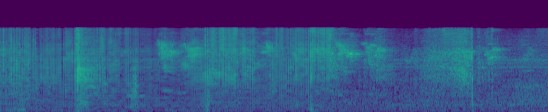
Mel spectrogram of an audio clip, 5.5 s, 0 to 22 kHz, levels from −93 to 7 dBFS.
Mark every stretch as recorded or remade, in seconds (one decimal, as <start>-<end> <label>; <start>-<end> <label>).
0.0-3.3 remade; 3.3-5.5 recorded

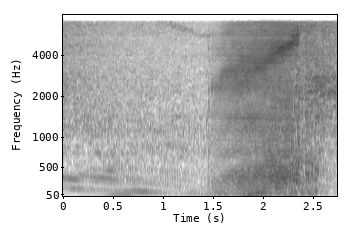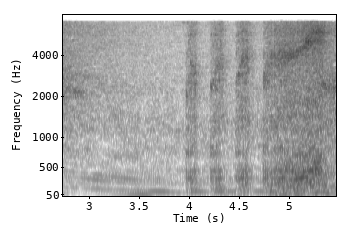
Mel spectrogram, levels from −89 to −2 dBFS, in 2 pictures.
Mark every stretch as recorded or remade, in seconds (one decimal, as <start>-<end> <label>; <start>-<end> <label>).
0.0-1.5 recorded; 1.5-2.3 remade; 2.3-5.5 recorded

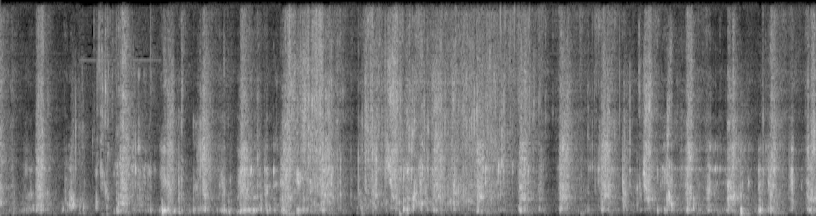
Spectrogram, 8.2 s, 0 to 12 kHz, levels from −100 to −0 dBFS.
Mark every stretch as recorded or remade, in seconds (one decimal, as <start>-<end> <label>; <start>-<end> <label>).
0.0-0.8 remade; 0.8-1.6 recorded; 1.6-4.7 remade; 4.7-5.4 recorded; 5.4-8.2 remade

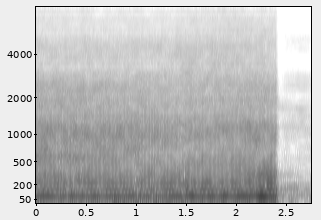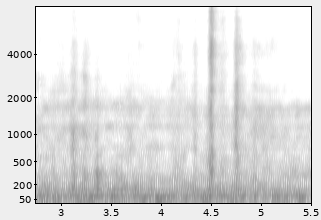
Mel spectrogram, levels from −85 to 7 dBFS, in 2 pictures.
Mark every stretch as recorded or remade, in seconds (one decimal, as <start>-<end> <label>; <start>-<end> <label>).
0.0-5.5 remade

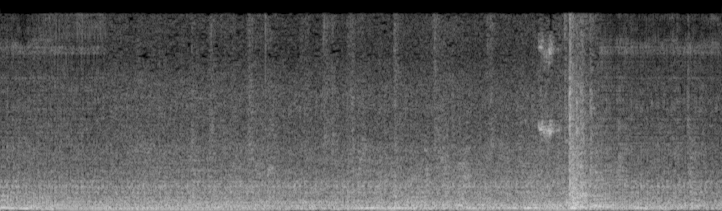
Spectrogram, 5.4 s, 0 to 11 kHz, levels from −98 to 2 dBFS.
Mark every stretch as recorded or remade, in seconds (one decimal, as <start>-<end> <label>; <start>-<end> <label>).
0.0-0.8 remade; 0.8-4.5 recorded; 4.5-5.4 remade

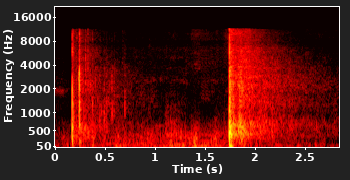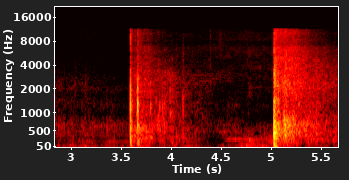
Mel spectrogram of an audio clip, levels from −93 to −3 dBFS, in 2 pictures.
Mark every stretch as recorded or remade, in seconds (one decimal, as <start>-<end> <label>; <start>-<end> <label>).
0.0-5.7 recorded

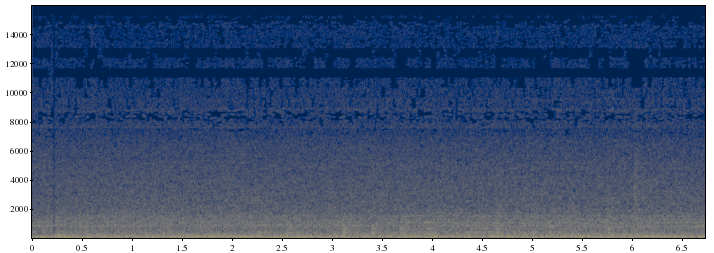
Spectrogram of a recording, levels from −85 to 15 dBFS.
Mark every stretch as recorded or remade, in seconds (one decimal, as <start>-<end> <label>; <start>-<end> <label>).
0.0-6.7 recorded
